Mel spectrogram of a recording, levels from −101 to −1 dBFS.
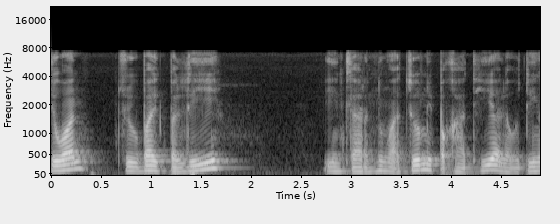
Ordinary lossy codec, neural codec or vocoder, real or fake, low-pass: none; none; real; 7.2 kHz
